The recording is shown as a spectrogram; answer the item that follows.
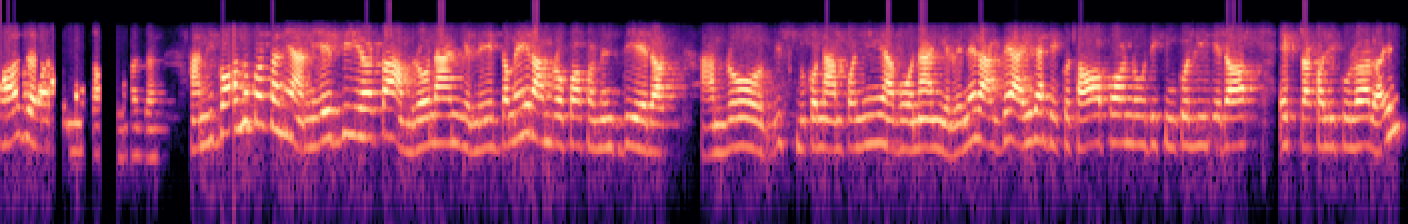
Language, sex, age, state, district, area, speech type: Nepali, female, 30-45, West Bengal, Darjeeling, rural, conversation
